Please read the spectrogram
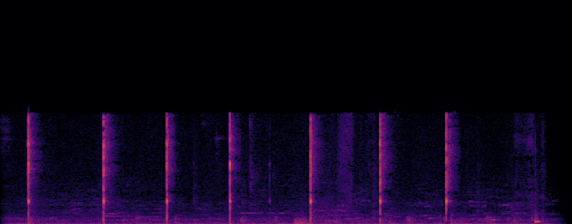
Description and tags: mySound WBB Yusuf wijzeboom
Sounds from objects that are beloved to the participant pupils at the Wijze Boom school, Ghent
The source of the sounds has to be guessed, enjoy.
wijze-boom, belgium, cityrings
